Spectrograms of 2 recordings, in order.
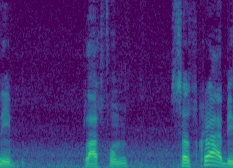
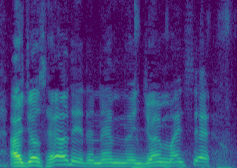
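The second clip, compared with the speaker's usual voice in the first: usual speaking voice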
